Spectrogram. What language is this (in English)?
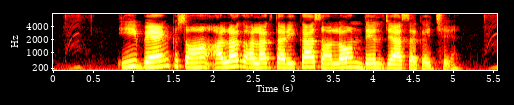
Maithili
